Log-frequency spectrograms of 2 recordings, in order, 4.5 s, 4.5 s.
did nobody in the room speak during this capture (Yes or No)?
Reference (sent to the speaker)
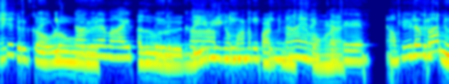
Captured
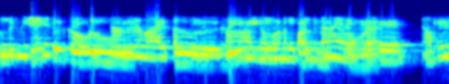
Yes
